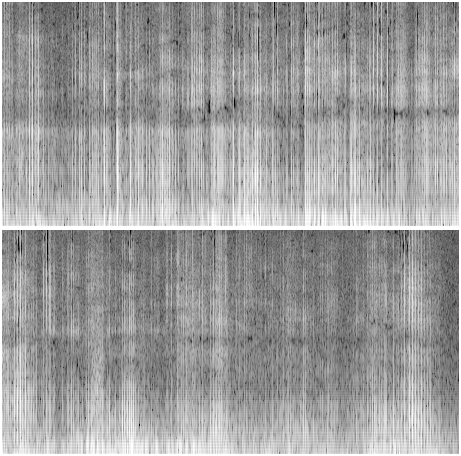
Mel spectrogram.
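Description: Fingernails scratch the ridged edge and textured face of a small, solid, beige plastic rice paddle. The result is a dense, rasping scratch in uneven bursts, with a heavy low rumble under brighter crackle, running for about nine seconds.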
